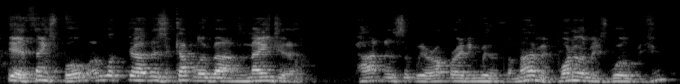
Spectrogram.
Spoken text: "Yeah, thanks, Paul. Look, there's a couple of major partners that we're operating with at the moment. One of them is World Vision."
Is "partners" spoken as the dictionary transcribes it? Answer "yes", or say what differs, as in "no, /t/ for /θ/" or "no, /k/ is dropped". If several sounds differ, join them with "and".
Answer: yes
